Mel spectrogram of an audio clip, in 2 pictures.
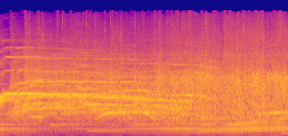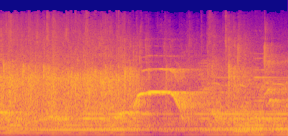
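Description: Audience applauding over background music.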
